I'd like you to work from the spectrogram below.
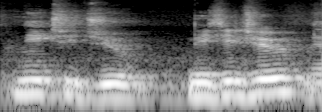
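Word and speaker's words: Nichijou: I haven't seen all of it, but I really like Nichiji. Is that how you say it? – Nichiju. Yeah.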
